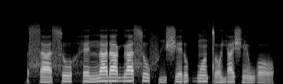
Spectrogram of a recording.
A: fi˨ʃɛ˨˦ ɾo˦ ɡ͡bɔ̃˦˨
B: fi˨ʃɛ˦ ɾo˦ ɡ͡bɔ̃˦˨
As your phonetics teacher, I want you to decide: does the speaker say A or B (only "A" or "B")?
A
